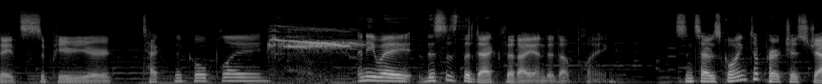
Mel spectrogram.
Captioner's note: eagle scream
